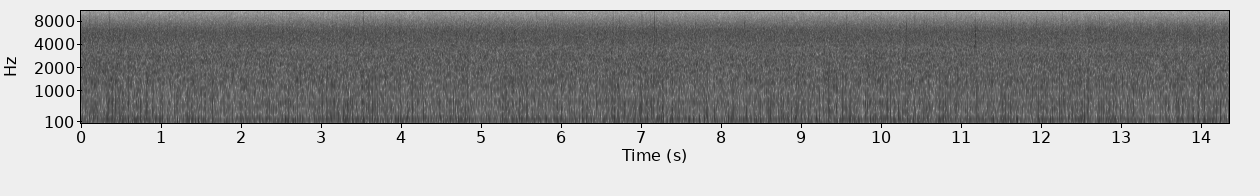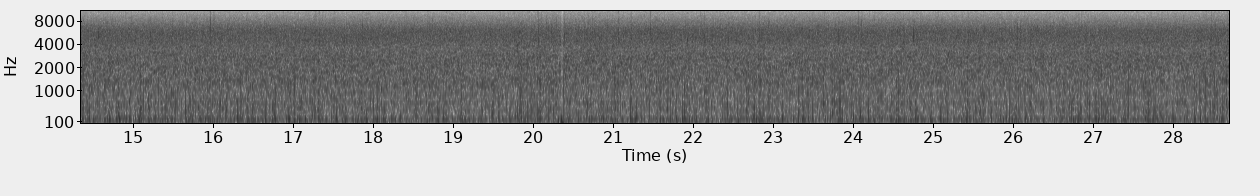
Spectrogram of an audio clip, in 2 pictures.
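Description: Steady rain falling on forest foliage: an even, continuous hiss that does not let up.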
